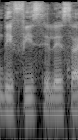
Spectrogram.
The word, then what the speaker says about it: difíceis: Por que as coisas são tão difíceis aqui? – And again, interrupt, I think that's a good example to hear that difference between Spanish and Portuguese.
